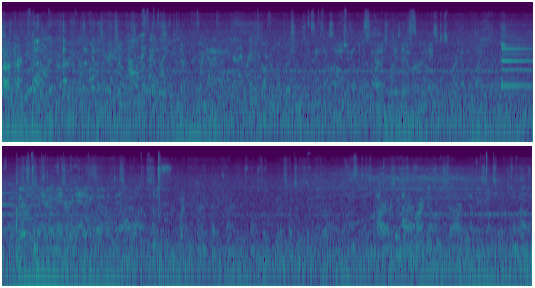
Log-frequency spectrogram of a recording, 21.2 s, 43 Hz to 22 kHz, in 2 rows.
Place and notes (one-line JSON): {"title": "West Oakland Bart station /subway/ - ride through a tube towards San Francisco", "date": "2010-11-20 01:57:00", "description": "approaching West Oakland Bart /subway/ station and a ride through a tube under the SF Bay towards The San Francisco", "latitude": "37.81", "longitude": "-122.30", "altitude": "4", "timezone": "US/Pacific"}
